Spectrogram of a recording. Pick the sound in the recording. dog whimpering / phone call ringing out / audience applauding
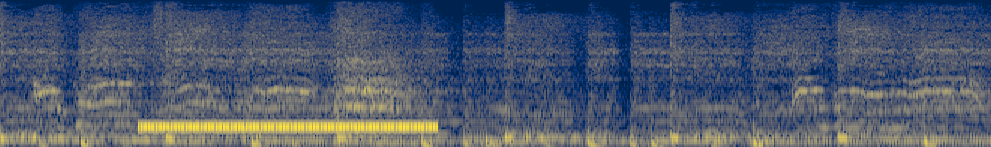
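phone call ringing out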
